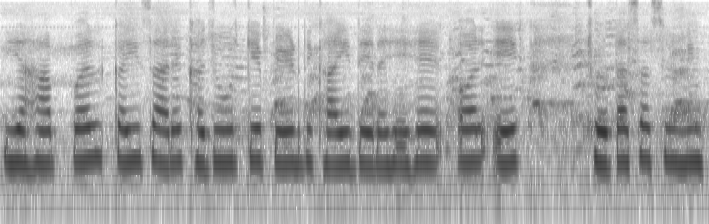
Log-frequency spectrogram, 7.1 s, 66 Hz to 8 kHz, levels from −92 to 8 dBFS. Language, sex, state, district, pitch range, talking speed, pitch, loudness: Hindi, female, Uttar Pradesh, Jyotiba Phule Nagar, 245-255 Hz, 135 wpm, 250 Hz, -25 LUFS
